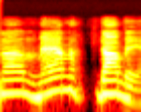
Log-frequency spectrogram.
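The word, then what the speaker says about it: Mamdani: Mand Mam Dami. That's how you pronounce it. Mami Danny or what? M Danny.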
